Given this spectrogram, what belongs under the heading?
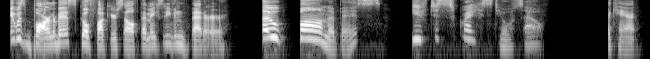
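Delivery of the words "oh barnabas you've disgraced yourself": put-on British accent, lofty, high and drawn out. Speaker quoting a line addressed to barnabas, in a british accent. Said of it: "That's so beautiful and British".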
